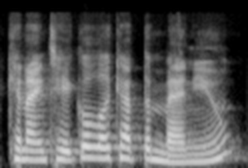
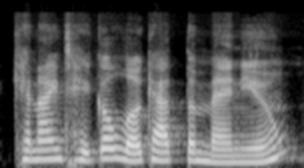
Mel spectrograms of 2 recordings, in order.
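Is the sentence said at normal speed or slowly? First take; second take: normal; slowly. First: The sentence is said at normal speed. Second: The sentence is said slowly.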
